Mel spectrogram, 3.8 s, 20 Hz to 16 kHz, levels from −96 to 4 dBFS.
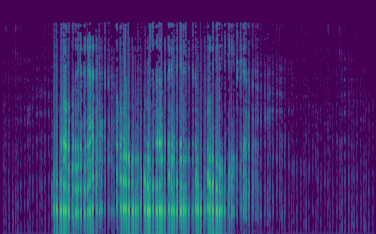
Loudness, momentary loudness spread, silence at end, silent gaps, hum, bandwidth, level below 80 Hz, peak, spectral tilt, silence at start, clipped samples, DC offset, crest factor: -30 LUFS; 13 LU; 1.3 s; none; none; 11.5 kHz; -54 dBFS; -12 dBFS; -4 dB/octave; 0.6 s; under 0.1%; under 0.1%; 20 dB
